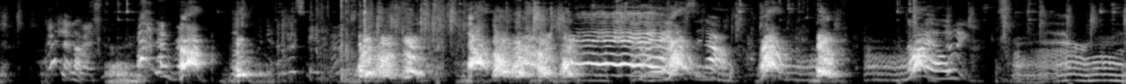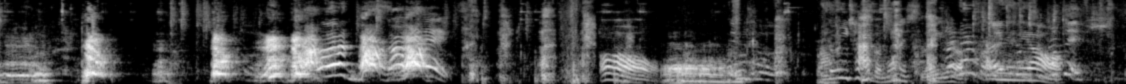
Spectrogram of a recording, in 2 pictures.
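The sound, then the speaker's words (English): Several dogs bark and yip repeatedly in uneven bursts, with a few whimpers mixed in, while a person talks over the commotion. “You're a bloody nuisance, you dogs. Shut up. Shut it.”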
